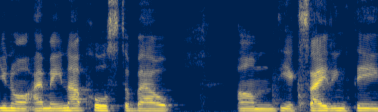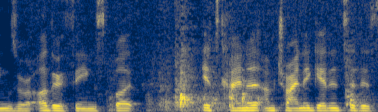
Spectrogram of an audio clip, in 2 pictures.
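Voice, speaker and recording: A woman's very deep, low pitch in a monotone, flat intonation at a moderate pace. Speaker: lifestyle vlogger. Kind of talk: casual voiceover vlog. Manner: conversational, hesitant with many ums.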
